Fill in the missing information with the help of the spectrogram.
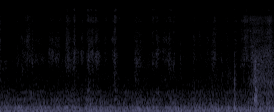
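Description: Faint rustling and rubbing of a fabric strip being wrapped around piping cord, over a steady low hum.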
